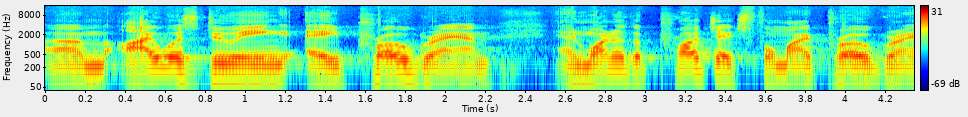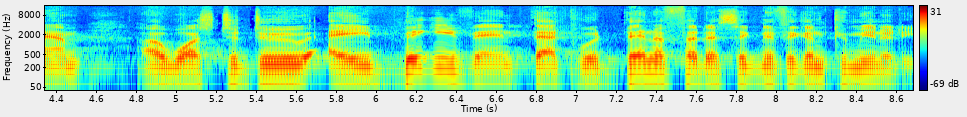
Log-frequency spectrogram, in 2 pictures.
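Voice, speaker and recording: With a South African accent, a man speaks at a moderate pace in a medium pitch and an energetic tone. His intonation is lively and his loudness very even. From South Africa, Johannesburg. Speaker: motivational speaker. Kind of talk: keynote speech. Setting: stage with audience.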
